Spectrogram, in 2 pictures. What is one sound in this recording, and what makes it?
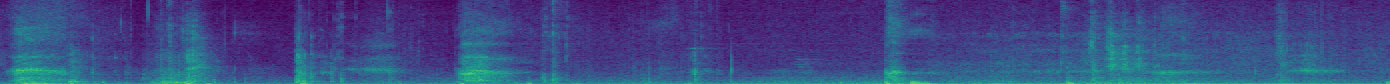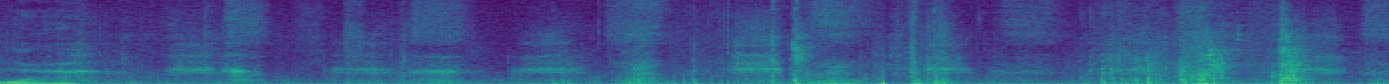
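A middle-aged man talks calmly, close by.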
